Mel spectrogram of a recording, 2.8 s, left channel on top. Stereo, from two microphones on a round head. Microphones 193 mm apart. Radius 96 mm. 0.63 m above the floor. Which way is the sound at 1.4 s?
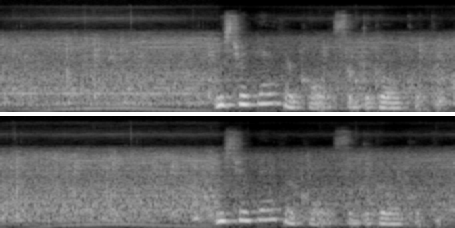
25° left (ahead or behind).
